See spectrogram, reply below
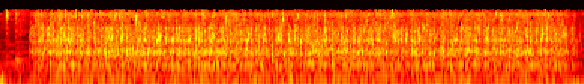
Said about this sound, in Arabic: والله اتوقع يعني شيء ينطبخ على النار ويغلي يغلي ايوه يغلي ها يعني قدر قدر يغلي على النار تمام يعني ايش في جوا تتوقع؟ جوا لحم وكبسه يعني كذا تغلي طبخه يعني دسمه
